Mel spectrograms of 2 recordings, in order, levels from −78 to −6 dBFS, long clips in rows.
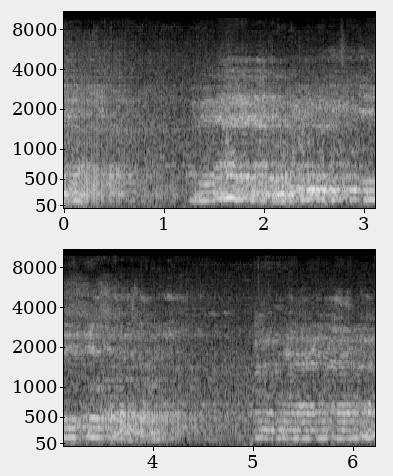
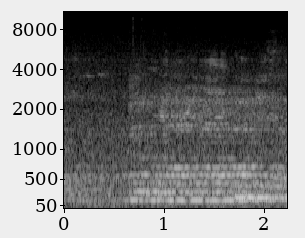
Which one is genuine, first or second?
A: second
